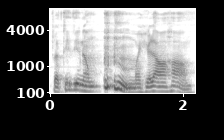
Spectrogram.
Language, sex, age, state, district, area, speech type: Sanskrit, male, 45-60, Karnataka, Bidar, urban, spontaneous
